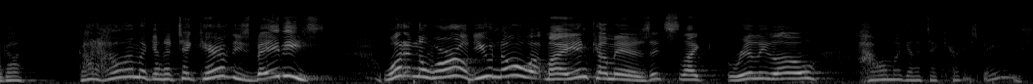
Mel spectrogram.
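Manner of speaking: high, pleading cry to God. Retold or imitated. Father in the shower pleading with God, high anguished cry. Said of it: "I'm just crying out to God".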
